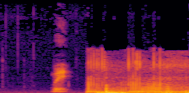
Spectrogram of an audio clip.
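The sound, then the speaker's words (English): A brief electronic chime, then a loud, drawn-out fart sound effect played by an Alexa smart speaker on voice command, sustained for over a second through its small speaker, with a slightly tinny, boxed-in tone. “Alexa fart.”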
